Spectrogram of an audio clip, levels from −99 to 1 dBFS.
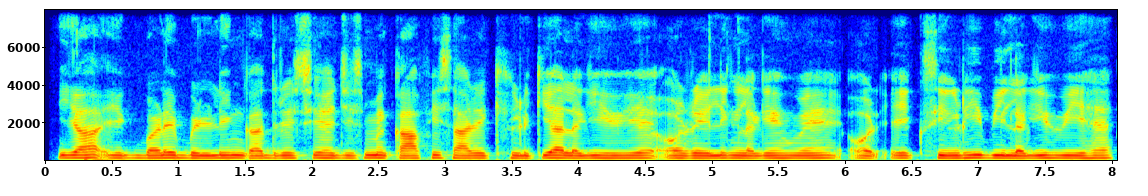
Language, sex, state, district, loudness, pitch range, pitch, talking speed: Hindi, male, Jharkhand, Palamu, -17 LUFS, 130-135 Hz, 135 Hz, 195 wpm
